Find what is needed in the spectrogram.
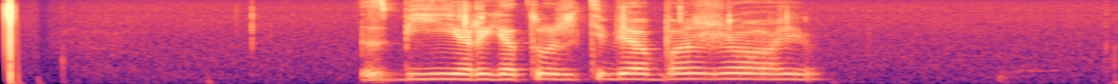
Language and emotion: Russian, positive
